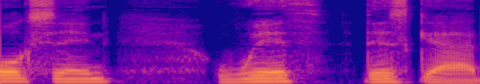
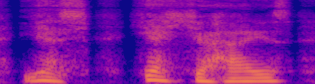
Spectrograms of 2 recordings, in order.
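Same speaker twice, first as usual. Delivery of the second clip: high, sarcastic servile voice; bow and scrape with sarcasm; mock servile; 7 semitones higher than usual. [name] mockingly obeying the demanding captor, high and servile.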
